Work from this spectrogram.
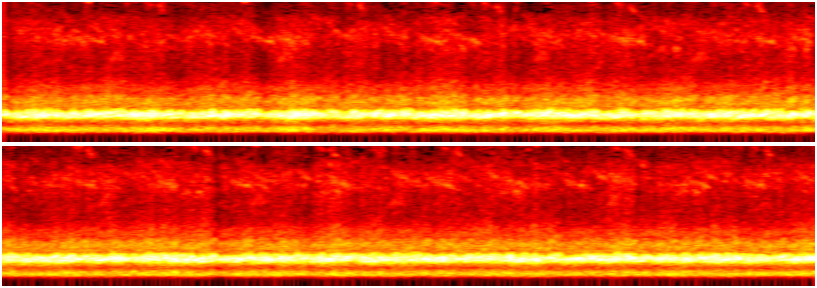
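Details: A natural frog chorus of many voices trilling at once, producing an even, high-pitched buzzing band over a slightly lower one, constant in volume with faint flickers of individual callers.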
